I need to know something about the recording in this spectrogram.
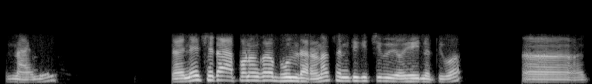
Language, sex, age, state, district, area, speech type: Odia, male, 30-45, Odisha, Sambalpur, rural, conversation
